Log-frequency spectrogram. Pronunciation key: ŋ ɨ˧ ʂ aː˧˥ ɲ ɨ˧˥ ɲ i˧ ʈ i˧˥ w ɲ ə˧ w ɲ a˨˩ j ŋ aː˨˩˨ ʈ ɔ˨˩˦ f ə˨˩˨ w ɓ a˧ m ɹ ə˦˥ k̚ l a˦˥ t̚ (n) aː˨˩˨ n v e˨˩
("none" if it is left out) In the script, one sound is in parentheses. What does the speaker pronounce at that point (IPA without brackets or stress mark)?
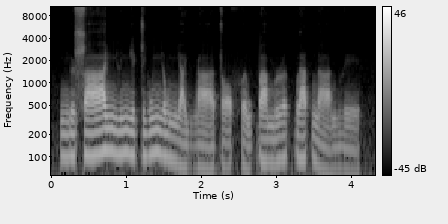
n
